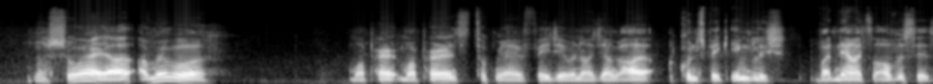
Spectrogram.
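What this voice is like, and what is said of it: Australian accent. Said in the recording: “you've got an Australian accent.”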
